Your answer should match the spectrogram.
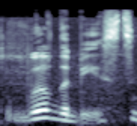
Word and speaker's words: wildebeest: It's spelled WILDEBEEST. – Oh. – Wildebeest. – Wildebeest. – Oh, so that's why you weren't saying Wilder. – Because it's not it's not Wilder. Not because of my accent.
